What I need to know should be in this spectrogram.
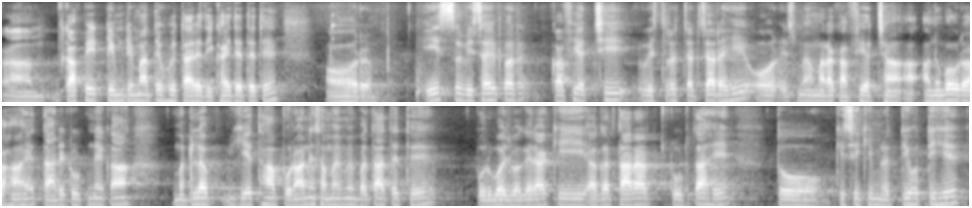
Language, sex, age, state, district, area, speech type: Hindi, male, 18-30, Madhya Pradesh, Ujjain, rural, spontaneous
